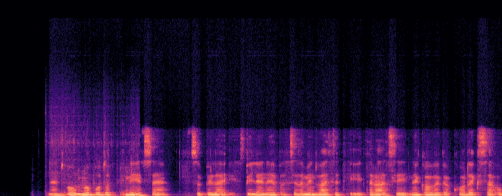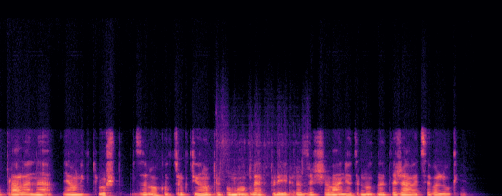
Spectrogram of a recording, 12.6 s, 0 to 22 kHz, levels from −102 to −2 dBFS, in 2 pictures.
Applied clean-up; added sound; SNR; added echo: neural mask model RNNoise.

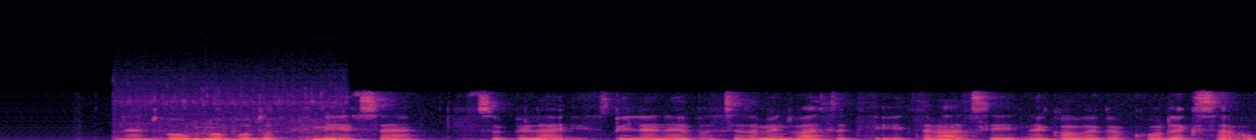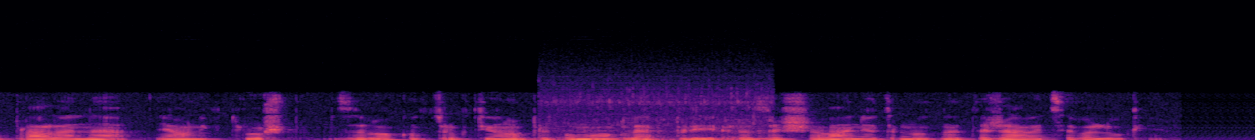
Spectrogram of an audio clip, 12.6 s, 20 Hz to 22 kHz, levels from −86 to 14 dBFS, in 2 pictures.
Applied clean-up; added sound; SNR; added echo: none; Sink (filling or washing); 13 dB; none.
